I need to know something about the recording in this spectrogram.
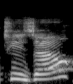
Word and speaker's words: Touzeau: Today we have the WCFA Spotlight on the father-daughter team of Jeff and Carol Tuzo, rhymes with Clouseau.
